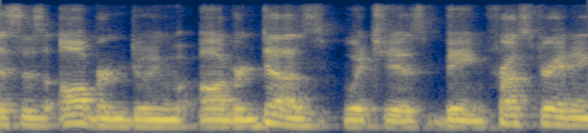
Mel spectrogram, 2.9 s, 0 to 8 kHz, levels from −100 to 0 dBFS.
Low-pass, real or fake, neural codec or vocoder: 7.2 kHz; real; none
